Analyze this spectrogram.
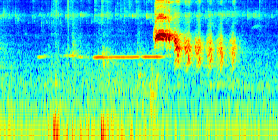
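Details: Thin, steady high whistle held for over a second, then a burst of harsh chattering notes slowing into separate pulses; a female common iora calling the male.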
